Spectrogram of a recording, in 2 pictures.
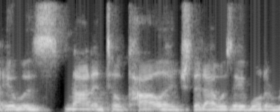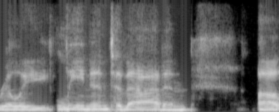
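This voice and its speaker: A man from South Carolina introduces himself on a panel, telling his own story in a steady, personal way. His voice sits at a middle pitch and he fills pauses with frequent "uh"s. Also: low-quality recording. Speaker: city librarian, panelist.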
